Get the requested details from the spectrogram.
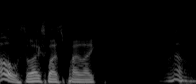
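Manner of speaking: usual speaking voice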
